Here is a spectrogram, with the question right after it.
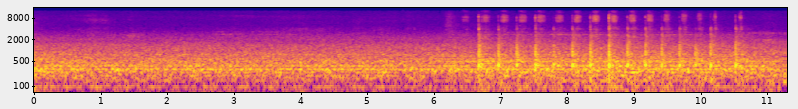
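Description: Marker strokes on a classroom board as a teacher draws a diagram of the prostate gland, a quick run of short, rhythmic scratching taps near the end after a quiet stretch of room hiss.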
